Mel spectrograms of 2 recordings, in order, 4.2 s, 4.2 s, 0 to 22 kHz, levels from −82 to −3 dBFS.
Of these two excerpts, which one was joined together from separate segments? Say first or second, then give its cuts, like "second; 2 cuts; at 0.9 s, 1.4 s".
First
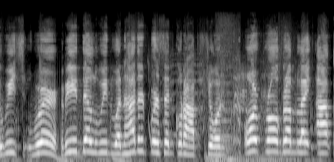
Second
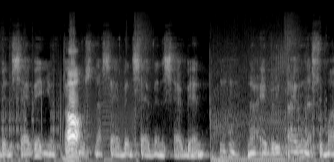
second; 1 cut; at 2.6 s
